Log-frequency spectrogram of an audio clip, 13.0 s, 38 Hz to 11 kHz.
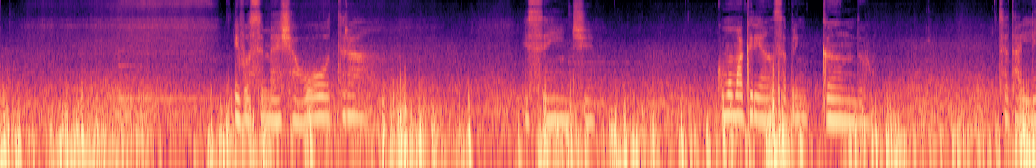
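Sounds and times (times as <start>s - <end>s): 
rolling surf on a beach: 0.0s - 12.9s
rushing wind on a beach: 0.0s - 12.9s
speech: 2.9s - 4.8s, 6.6s - 7.6s, 9.0s - 11.0s, 12.5s - 12.9s.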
